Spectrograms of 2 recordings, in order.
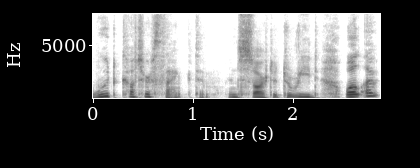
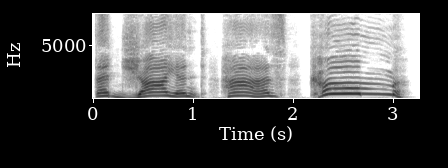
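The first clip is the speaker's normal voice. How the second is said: high, loud, drawn-out warning; yelled alarm; 9 dB louder, much slower than usual. A narrator's reading. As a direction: yell it slowly, each word ringing out. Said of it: "Missus Jones yelled".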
